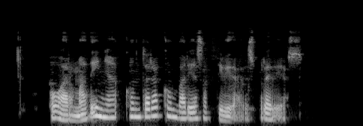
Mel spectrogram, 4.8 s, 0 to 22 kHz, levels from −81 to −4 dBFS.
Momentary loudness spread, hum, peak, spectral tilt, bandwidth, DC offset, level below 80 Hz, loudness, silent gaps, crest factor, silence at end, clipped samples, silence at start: 17 LU; none; -6 dBFS; -6.5 dB/octave; 9.2 kHz; under 0.1%; -70 dBFS; -25 LUFS; 0.52-0.66 s; 18 dB; 0.8 s; under 0.1%; 0.25 s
